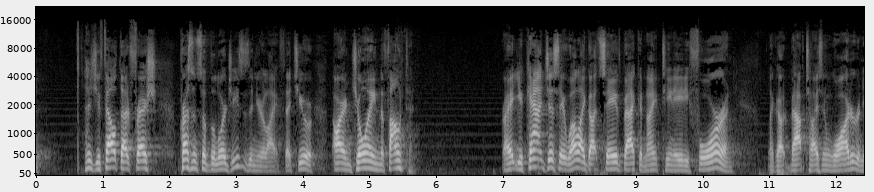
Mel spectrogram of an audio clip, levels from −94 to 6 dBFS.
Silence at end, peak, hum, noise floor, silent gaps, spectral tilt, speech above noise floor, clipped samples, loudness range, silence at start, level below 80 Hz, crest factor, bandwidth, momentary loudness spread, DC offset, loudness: 0 s; -6 dBFS; none; -66 dBFS; none; -4.5 dB/octave; 42 dB; under 0.1%; 2 LU; 0 s; -60 dBFS; 20 dB; 15.5 kHz; 11 LU; under 0.1%; -24 LUFS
